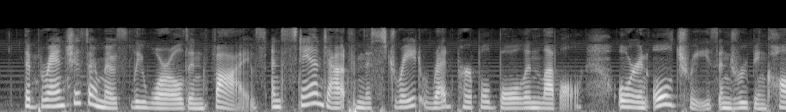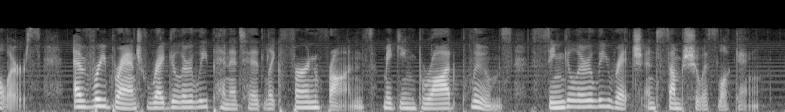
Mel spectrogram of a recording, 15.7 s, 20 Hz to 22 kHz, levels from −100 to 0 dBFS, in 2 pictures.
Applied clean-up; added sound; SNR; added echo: none; none; none; none.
